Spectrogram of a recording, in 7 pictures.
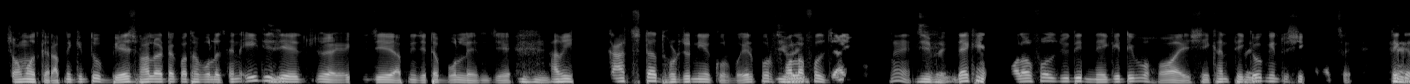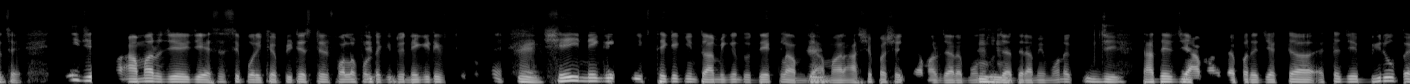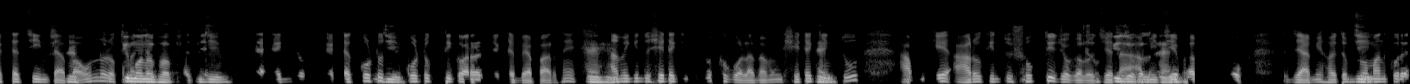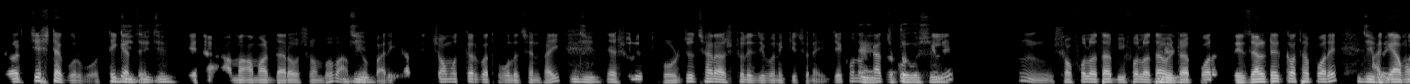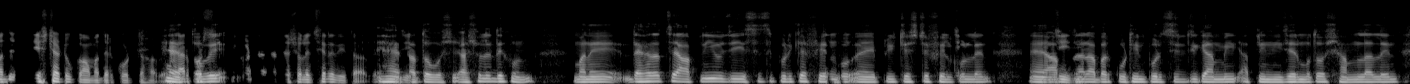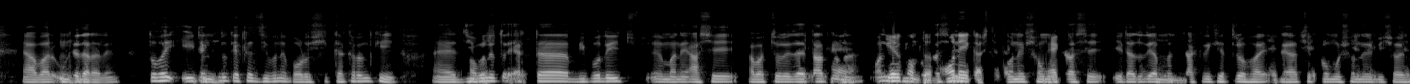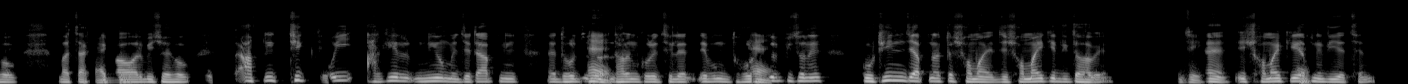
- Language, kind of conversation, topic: Bengali, unstructured, কঠিন সময়ে আপনি কীভাবে ধৈর্য ধরে থাকেন?
- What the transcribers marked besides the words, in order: static; distorted speech; unintelligible speech; other background noise; "কিন্তু" said as "কিন্তুক"; lip smack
